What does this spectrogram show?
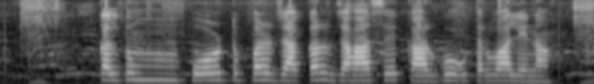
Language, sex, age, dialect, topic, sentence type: Hindi, female, 18-24, Awadhi Bundeli, banking, statement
